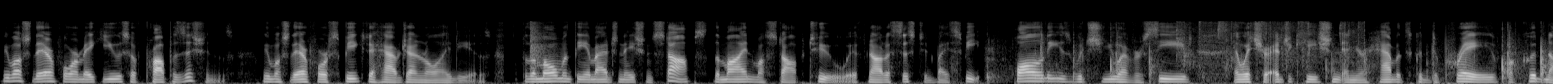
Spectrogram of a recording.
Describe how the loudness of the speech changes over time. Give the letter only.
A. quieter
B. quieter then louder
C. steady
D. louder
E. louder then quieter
C.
